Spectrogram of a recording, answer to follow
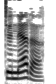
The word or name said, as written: danetta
